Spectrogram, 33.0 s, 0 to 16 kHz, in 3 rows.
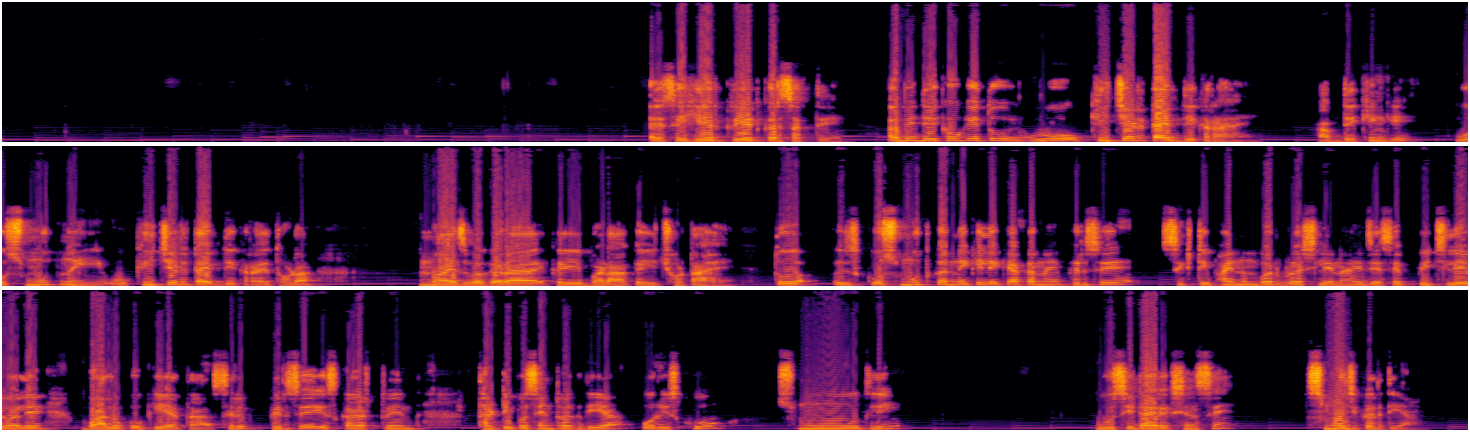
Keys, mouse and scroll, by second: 6.7 ctrl+-, 7.6 space, 10.2 space, 12.0 space, 16.8 ctrl+-.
